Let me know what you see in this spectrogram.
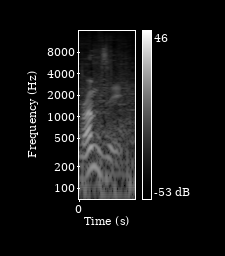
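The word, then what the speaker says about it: Remzii: We we see his name is spelled R E M Z II, but if you listen to it, it's always Rumzy. Oh my. So, for anybody commentating his mask, cuz we know you're going to get top at Smash Con. Make sure you say it right.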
